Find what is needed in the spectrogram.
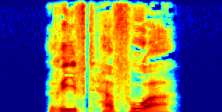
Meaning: second-person plural preterite of hervorrufen
- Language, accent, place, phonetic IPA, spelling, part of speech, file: German, Germany, Berlin, [ˌʁiːft hɛɐ̯ˈfoːɐ̯], rieft hervor, verb, De-rieft hervor.ogg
